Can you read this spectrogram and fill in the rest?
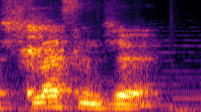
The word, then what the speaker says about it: Schlesinger: It's Schlesinger, Mac Schlesinger.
